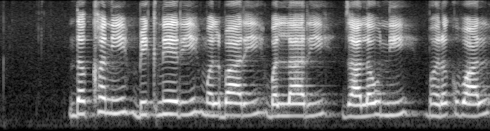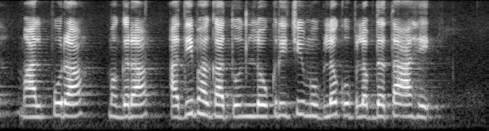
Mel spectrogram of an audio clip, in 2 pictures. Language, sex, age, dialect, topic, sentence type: Marathi, male, 25-30, Standard Marathi, agriculture, statement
